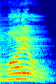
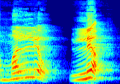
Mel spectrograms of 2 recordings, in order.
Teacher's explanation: તો ત્યાં થડકો આવતો નથી તેમ મૃદુતા આવી જાય છે તો અળ એ થડકાર વગરનો પાર્શ્વિક છે જ્યારે લ એ થડકાર વાળું પાર્શ્વિક વ્યંજન છે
